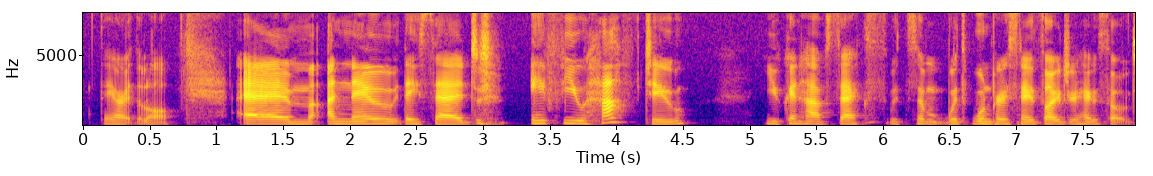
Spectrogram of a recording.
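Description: A moderate pace and fairly even intonation, with an Irish accent. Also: woman, fairly low pitch for a woman, very clean recording, silent background. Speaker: podcast co-host. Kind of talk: casual chat.

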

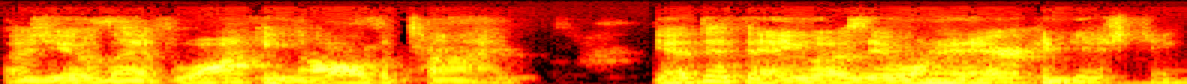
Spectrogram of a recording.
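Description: The voice has a dark, mellow tone and a somewhat breathy quality. It comes with an American accent. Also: man. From Oklahoma. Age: 50s. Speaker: IT consultant. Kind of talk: casual interview. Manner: halting, many fillers.

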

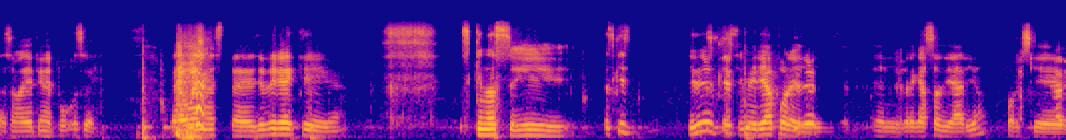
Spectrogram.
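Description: Using a Mexican accent, a man with fairly high pitch speaks at a fairly slow pace with long, frequent pauses, big swings in loudness and ordinary pitch variation. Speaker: podcast host. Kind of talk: casual chat.

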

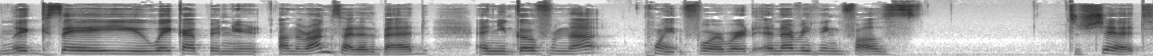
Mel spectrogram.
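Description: A woman at medium pitch and a fairly slow pace, an ordinary speaking voice, in a very clean recording with a silent background. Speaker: podcast co-host. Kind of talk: casual interview chat.

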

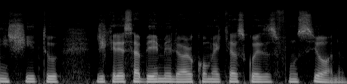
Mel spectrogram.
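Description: The man has a medium-pitched voice. The recording is very clean with a silent background, and the sound is dry and close, with no echo. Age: 30s. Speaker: podcast host. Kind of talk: casual solo monologue. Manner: halting.

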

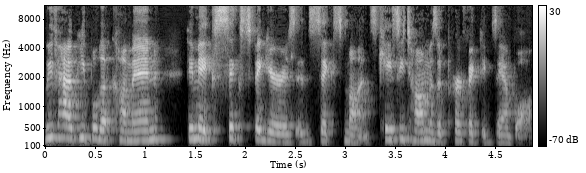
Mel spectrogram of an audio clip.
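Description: Fairly high-pitched female speech at a fairly quick pace, with ordinary pitch variation. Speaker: business coach. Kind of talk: casual chat. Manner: articulate.

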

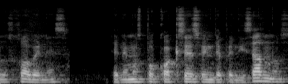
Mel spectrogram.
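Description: Somewhat breathy, a man talks at a fairly quick pace with a medium pitch. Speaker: podcast co-host. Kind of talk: casual chat.

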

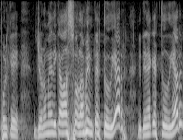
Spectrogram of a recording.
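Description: Lively intonation runs through this man's speech. He keeps a moderate pace. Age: 50s. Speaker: lay preacher, accountant. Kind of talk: sermon. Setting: church.

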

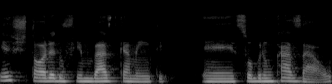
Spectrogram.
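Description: Speaking at a moderate pace, a man has a somewhat breathy voice with a dark, mellow tone. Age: 20s. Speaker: podcast host. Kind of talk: casual solo podcast. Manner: animated.

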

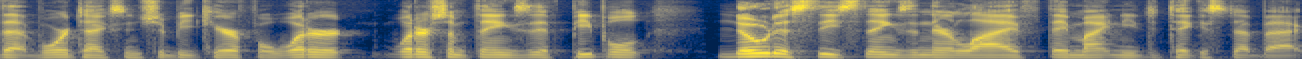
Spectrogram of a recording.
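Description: Mid-range pitch from a man, fairly level intonation, moderate tempo. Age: 20s. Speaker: podcast host and football player. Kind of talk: casual interview chat. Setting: video call. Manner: calm.

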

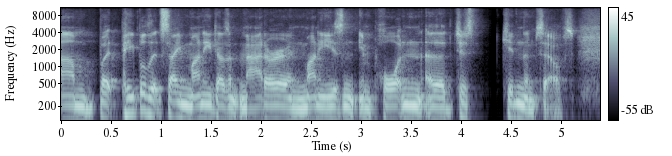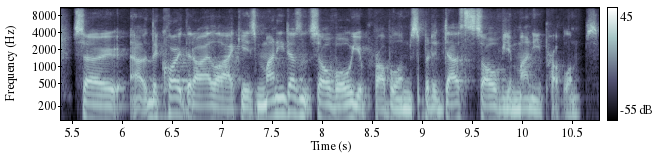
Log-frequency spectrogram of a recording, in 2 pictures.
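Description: A man with an Australian accent speaks in a fairly low pitch at a very even loudness, with hardly any pauses. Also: ordinary pitch variation, moderate pace. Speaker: property investor. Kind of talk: casual interview. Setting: video call.

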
